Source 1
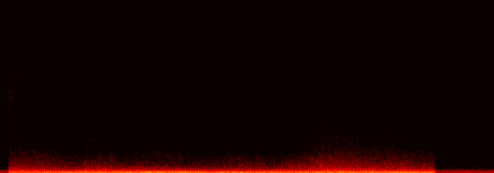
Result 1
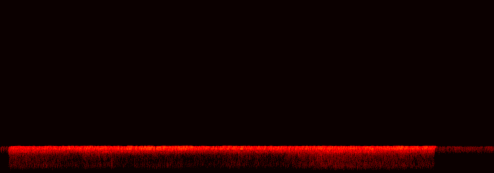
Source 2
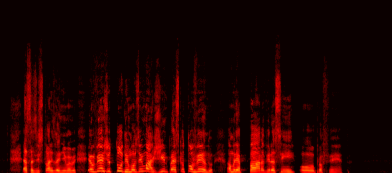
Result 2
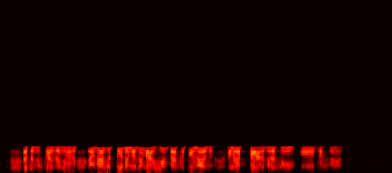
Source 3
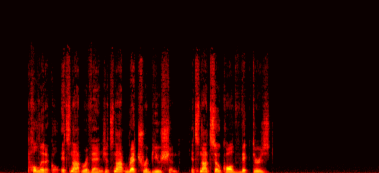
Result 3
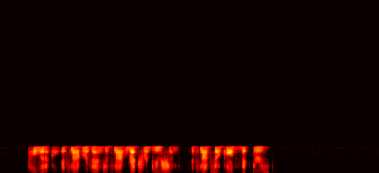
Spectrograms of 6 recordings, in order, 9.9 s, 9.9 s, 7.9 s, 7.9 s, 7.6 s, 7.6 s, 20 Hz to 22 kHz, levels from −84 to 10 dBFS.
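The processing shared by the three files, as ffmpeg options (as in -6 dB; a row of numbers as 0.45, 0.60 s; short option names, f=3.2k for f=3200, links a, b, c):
-filter_complex "[0:a]highpass=60,aeval=exprs='val(0)*sin(2*PI*120*n/s)':c=same,equalizer=f=100:t=o:w=0.67:g=8,equalizer=f=630:t=o:w=0.67:g=9,equalizer=f=2.5k:t=o:w=0.67:g=10,acrossover=split=690|2600[a][b][c];[b]aeval=exprs='0.447*sin(PI/2*1.58*val(0)/0.447)':c=same[d];[a][d][c]amix=inputs=3:normalize=0,lowpass=f=2.9k:t=q:w=0.5098,lowpass=f=2.9k:t=q:w=0.6013,lowpass=f=2.9k:t=q:w=0.9,lowpass=f=2.9k:t=q:w=2.563,afreqshift=-3400,volume=-8dB"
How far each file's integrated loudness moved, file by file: -5.0, +0.5, +0.5 LU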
